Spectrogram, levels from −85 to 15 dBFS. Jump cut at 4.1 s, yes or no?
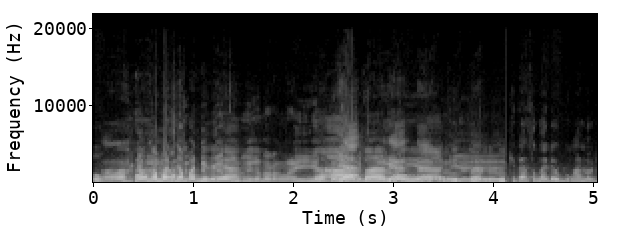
yes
